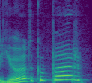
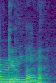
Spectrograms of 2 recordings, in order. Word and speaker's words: jordgubbar: I will never learn how to intonate on this language. So that wasn't the intonation thing. It was a pronunciation thing. It is also the intonation. Jordgubbar. Every foreigner does that. Like super emphasizes the last part.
